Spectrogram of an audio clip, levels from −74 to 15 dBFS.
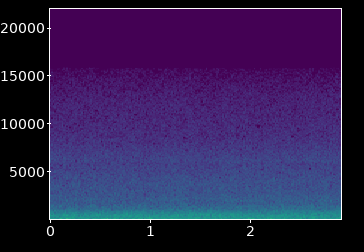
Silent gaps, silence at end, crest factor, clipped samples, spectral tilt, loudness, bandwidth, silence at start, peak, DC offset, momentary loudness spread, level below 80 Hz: none; 0 s; 14 dB; under 0.1%; -5.5 dB/octave; -25 LUFS; 16 kHz; 0 s; -8 dBFS; under 0.1%; 1 LU; -28 dBFS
